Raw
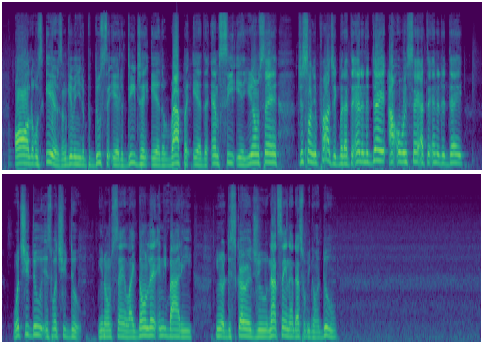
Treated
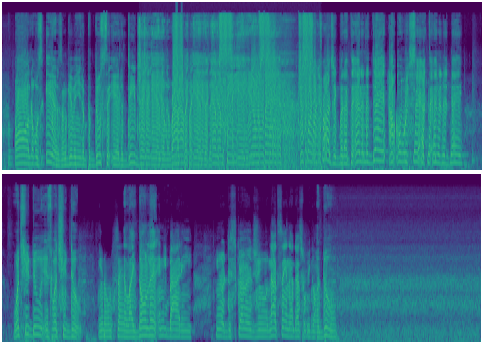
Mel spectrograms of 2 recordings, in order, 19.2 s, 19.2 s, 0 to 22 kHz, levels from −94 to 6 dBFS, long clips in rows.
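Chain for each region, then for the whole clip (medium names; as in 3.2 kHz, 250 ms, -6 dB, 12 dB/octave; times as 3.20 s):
1.07–1.47 s: high-pass 120 Hz 24 dB/octave + tilt EQ -2.5 dB/octave
2.73–6.38 s: delay 96 ms -6.5 dB + spectrum-flattening compressor 2:1
7.85–8.99 s: peaking EQ 3.5 kHz +6 dB 0.89 oct + phase dispersion highs, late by 44 ms, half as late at 820 Hz
9.98–10.56 s: static phaser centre 2.5 kHz, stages 4 + three bands compressed up and down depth 40%
11.10–12.03 s: high-pass 160 Hz 6 dB/octave + low-pass that closes with the level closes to 390 Hz, closed at -20 dBFS + distance through air 120 m
12.68–15.89 s: high-pass 710 Hz 6 dB/octave + distance through air 240 m + Shepard-style phaser rising 1.9 Hz
whole clip: graphic EQ 125/250/500/1000/4000/8000 Hz -7/+4/-5/+10/-9/-11 dB; spectrum-flattening compressor 4:1; trim +1 dB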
